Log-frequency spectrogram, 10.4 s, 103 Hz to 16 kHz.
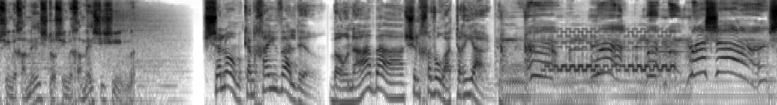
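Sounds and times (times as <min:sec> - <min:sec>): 
speech: 0:00.0 - 0:02.0, 0:02.7 - 0:06.8, 0:09.4 - 0:10.3
telephone ringing with trilling electronic tone: 0:07.1 - 0:09.6.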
